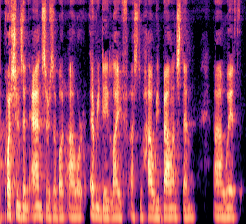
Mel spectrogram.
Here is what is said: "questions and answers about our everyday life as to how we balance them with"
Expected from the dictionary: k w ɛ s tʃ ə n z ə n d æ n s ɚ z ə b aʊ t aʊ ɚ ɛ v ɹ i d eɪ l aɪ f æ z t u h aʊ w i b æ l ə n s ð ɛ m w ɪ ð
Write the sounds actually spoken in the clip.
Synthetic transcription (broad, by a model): k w ɛ s tʃ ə n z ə n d æ n s ɚ z ə b aʊ t aʊ ɚ ɛ v ɹ i d eɪ l aɪ f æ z t u h aʊ w i b æ l ə n s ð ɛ m w ɪ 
